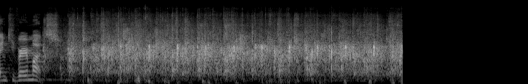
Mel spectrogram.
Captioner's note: audience applauding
